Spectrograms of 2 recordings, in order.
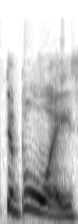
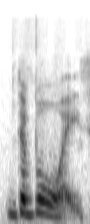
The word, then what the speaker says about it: Du Bois: it, and it is Du Bois. not Du They said Bois. they say they don't do it the fancy way. You pronounce it the way it's spelled, Du Bois.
